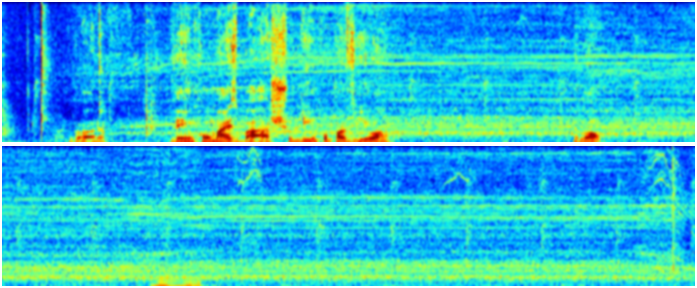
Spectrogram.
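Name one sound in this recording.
A heat gun blows with a steady whooshing hum.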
